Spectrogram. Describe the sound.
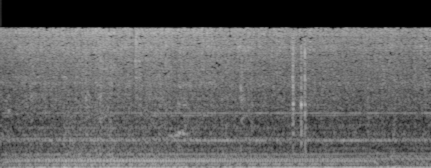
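An off-road vehicle's engine runs with a loud, steady, low rumble. Its level lifts slightly after the first moments, then holds even.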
